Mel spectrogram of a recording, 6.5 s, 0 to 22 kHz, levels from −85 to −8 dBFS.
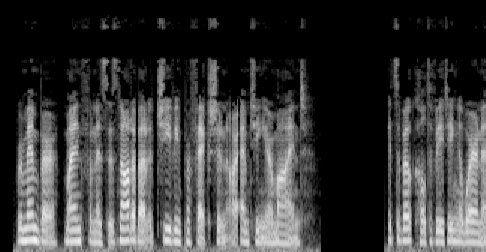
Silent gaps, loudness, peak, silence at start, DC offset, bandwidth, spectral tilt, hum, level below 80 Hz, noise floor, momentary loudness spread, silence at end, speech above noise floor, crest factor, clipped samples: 4.28-5.12 s; -19 LUFS; -2 dBFS; 0.2 s; under 0.1%; 16.5 kHz; -5.5 dB/octave; none; -44 dBFS; under -90 dBFS; 8 LU; 0 s; over 71 dB; 18 dB; under 0.1%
